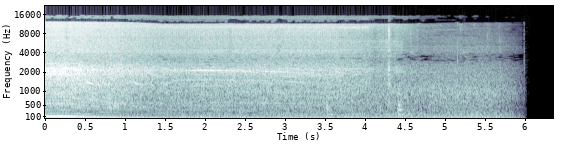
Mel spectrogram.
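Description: Car engine note over the logo end card: a steady engine tone that drops in pitch about half a second in, as if passing by, then trails off into a fading rush of noise.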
